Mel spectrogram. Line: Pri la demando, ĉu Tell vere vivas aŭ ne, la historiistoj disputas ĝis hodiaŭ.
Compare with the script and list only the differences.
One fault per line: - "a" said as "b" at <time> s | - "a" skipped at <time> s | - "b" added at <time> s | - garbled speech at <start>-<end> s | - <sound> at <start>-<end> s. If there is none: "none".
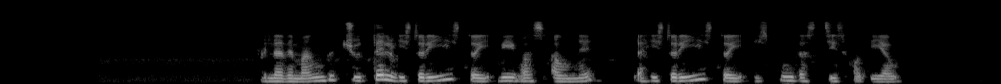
- "vere" said as "historiistoj" at 4.0 s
